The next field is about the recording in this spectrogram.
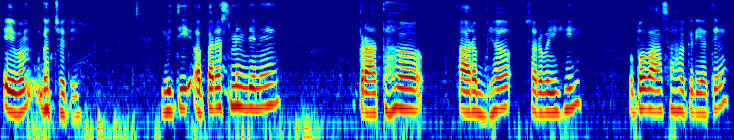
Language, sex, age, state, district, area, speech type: Sanskrit, male, 18-30, Maharashtra, Buldhana, urban, spontaneous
